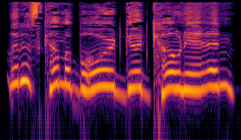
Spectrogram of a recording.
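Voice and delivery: very high, loud, pleading whine; wheedling high-voiced pirate; whining pirate. A narrator's reading. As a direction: whine to be let aboard. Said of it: "whined a red-sashed Zamorian".

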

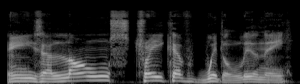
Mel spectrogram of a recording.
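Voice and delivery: a mocking bird voice, slow; a cheeky raven sneering from above; sardonic raven. A narrator's reading. Raven comments from branch.

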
